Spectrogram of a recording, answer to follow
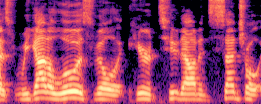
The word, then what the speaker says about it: Louisville: if you come from Louisville, Kentucky, that city, but we may have the exact same name, but that's not how we pronounce it over here. It's Louisville, period."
